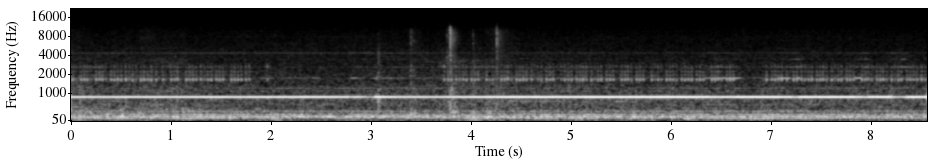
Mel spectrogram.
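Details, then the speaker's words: Electro-Voice T-35 / Klipsch K-77 horn tweeter after diaphragm replacement, fed a steady ~800 Hz test tone through a capacitor. Faint buzzy edges come and go as the diaphragm is moved; it is misaligned and rubbing inside. "whenever I move it you'll be able to hear to come in and out of alignment"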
